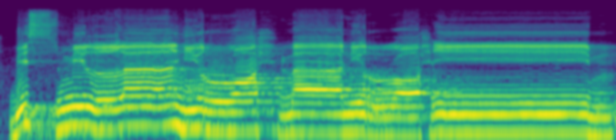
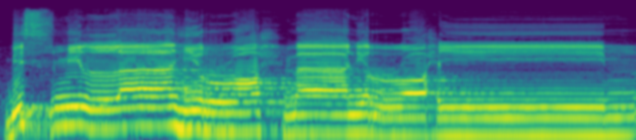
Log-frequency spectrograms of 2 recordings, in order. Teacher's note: mim pada kalimat ar-Rahman dibaca dua ketukan lagi, jangan sampai tiga ketukan, ya. Dan ketika tiga ketukan ini juga disebut lahnu al-khafi, kesalahan yang ringan.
